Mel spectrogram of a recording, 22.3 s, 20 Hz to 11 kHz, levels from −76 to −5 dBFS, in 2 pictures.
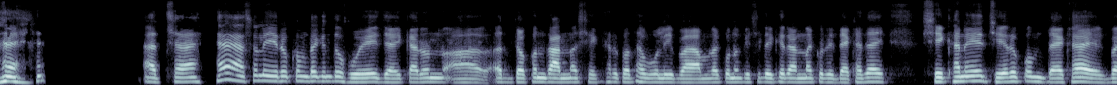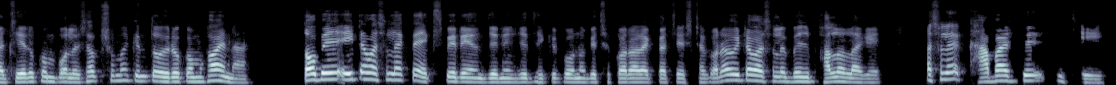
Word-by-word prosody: হ্যাঁ, 175 -1 +6 1.3
আচ্ছা। 160 +2 -2 0.4
হ্যাঁ, 235 +3 +3
আসলে 205 +3 -3
এরকমটা 185 0 0
কিন্তু 180 0 -1
হয়ে 155 +1 +4
যায়। 145 -1 +1
কারণ 155 +1 +1 0.2
আ - - -2 0.4
আ - - +1 0.2
যখন 155 +2 +1
রান্না 150 0 +3
শেখার 155 +2 -7
কথা 150 +2 -1
বলি 150 0 0
বা 140 - +2
আমরা 145 +1 -2
কোন 155 0 0
কিছু 150 +1 -6
দেখে 155 +1 +1
রান্না 150 0 +1
করে 150 -1 -1
দেখা 145 +2 -1
যায়, 165 0 +4 0.5
সেখানে 170 +3 +3 0.2
যেরকম 175 +2 +2 0.2
দেখায় 155 +2 +4 0.2
বা 150 - +4
যেরকম 165 +3 +1
বলে 160 -1 0
সবসময় 200 +3 -5
কিন্তু 185 0 -2
ঐরকম 170 0 +1
হয় 205 -1 +5
না। - - -5 0.7
তবে 230 +3 +7 0.2
এইটাও 255 +1 +3
আসলে 235 +1 -3
একটা 220 -1 -4
এক্সপেরিয়েন্স 165 -3 -1
যে 155 - +3
নিজে 150 0 -3
থেকে 145 +1 -7
কোন 150 -1 0
কিছু 150 0 -6
করার 150 0 +2
একটা 145 0 -3
চেষ্টা 150 0 -7
করাটাও 215 +1 +2
আসলে 180 -1 -4
বেশ 175 -1 +2
ভালো 155 +3 +1
লাগে। 140 -1 -3 0.5
আসলে 250 +4 -1 0.2
খাবার 170 +5 +2 0.2
যে 210 - +3 0.5
ঠিক। 135 -2 -7
165 Hz, 155 wpm, -22 LUFS, 150-185 Hz, 1.3 s, তবে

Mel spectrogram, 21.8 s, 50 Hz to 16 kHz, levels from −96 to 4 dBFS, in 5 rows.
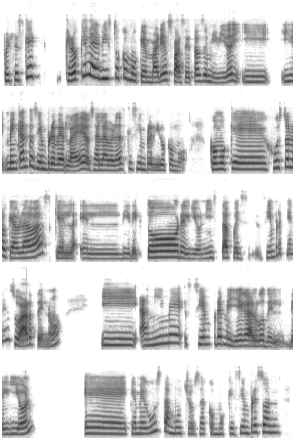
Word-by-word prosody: Pues 280 0 -3
es 310 0 -3
que 440 - +2 0.5
creo 305 +3 +5
que - - -1
la 420 - +7
he - - 0
visto 380 +2 +2
como 315 -9 0
que 240 - +3
en 220 -1 -5
varias 290 +8 +3
facetas 265 +5 +1
de 270 - +1
mi 220 -5 -5
vida 210 +7 0
y 235 -2 -6
y 260 +1 -5
me 280 - +4
encanta 335 +8 +4
siempre 270 -4 +3
verla, 210 0 +4
eh, - - +5
o - - -1
sea, 225 -1 0
la 225 -1 +3
verdad 215 +2 +1
es 250 - -11
que 275 - -11
siempre 250 -1 -3
digo 230 -1 -5
como 205 -5 -9 0.3
como 265 +1 +1
que 260 -1 +1
justo 325 +3 0
lo 325 -3 +2
que 235 - -1
hablabas, 245 - +2
que 115 - -4
el 115 0 -5
el 200 -1 -7
director, 260 - +4
el 210 -3 0
guionista, 215 +5 -3
pues, 225 +7 -10 0.2
siempre 245 +2 -7
tienen 420 +3 -9
su - - -2
arte, - - +4
¿no? - - -6 0.6
Y 270 -1 0
a 255 - +2
mí 300 +5 -3
me 360 -1 -2 0.2
siempre 305 +1 -2
me 270 -5 -4
llega 235 +2 +3
algo 235 +1 0
del 200 -2 -7
del 225 0 -4
guion, 240 +5 +2 0.8
eh, 245 -2 0
que 240 -1 -6
me 245 0 -3
gusta 355 +4 -3
mucho, 255 -2 -8
o - - -12
sea, 235 +1 -10
como 230 +1 -10
que 240 -1 -11
siempre 275 +4 -5
son 295 -2 -3
255 Hz, 200 wpm, -23 LUFS, 230-290 Hz, 0.8 s, la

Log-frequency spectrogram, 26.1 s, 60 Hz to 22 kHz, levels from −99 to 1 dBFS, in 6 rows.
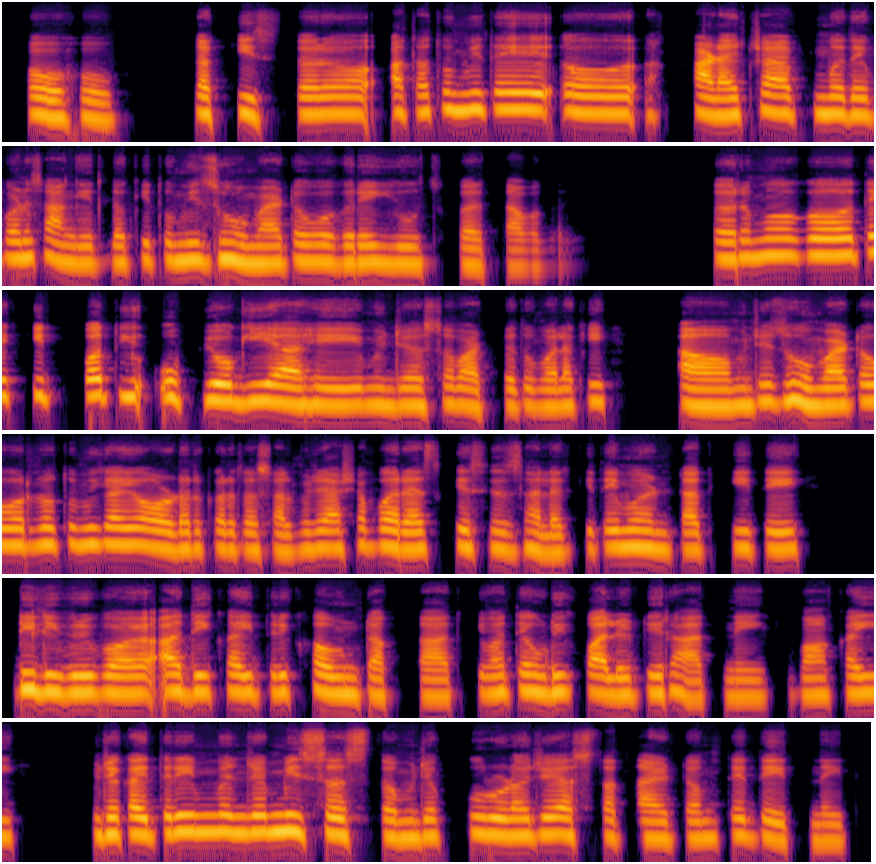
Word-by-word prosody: हो, 190 -3 +4
हो. 165 -3 -2 0.4
नक्कीच. 205 -2 -1
तर 200 0 +1
अ, 205 0 +1
आता 215 0 -1
तुम्ही 245 -1 +2
ते 245 - +3 0.2
अ, 230 -1 -2 0.6
खाण्याच्या 195 +1 +4
ॲपमध्ये 205 -1 0
पण 200 0 +1
सांगितलं 165 -4 -2
की 185 - -7
तुम्ही 185 0 0
Zomato 165 -2 +1
वगैरे 165 0 -1
युज 160 -1 -3
करता 145 -1 -5
वगैरे. 140 0 -15 0.7
तर 195 0 0
मग 225 0 0
अ, 225 0 +5
ते 255 - +1
कितपत 255 +1 0
य 250 - +2 0.2
उपयोगी 210 -1 +2
आहे 180 -1 +2
म्हणजे 180 0 -2
असं 180 +1 -2
वाटतं 170 -1 -2
तुम्हाला? 170 0 -2
की 205 - -4 0.4
अ, - - +6 0.2
म्हणजे 175 +4 -1
Zomato 180 -2 +3
वरनं 210 +1 +1
तुम्ही 215 -1 -2
काही 215 -1 +2
ऑर्डर 180 -1 +1
करत 175 -1 -3
असाल, 165 -1 -4
म्हणजे 175 +3 -4
अशा 185 +3 -2
बऱ्याच 180 -2 +2
केसेस 185 -3 -4
झाल्यात 155 -4 -2
की 185 - -9
ते 195 - +1
म्हणतात 175 -2 0 0.2
की 190 - -2
ते 180 0 0 0.5
डिलिवरी 185 -3 +4
बॉय 175 -1 +4
आधी 185 -1 +3
काहीतरी 185 -1 -1
खाऊन 175 -3 +3
टाकतात 160 -1 -3
किंवा 180 0 -1
तेवढी 185 -2 +1
क्वालिटी 180 -2 +1
राहत 175 -6 -1
नाही 155 0 -6
किंवा 165 +1 -5
काही, 180 0 -1 0.4
म्हणजे 195 +1 +3
काहीतरी 205 +2 +4
म्हणजे 215 -1 +3
मिस 220 -1 +3
असतं 195 -2 +1
म्हणजे 175 +1 -1 0.2
पूर्ण 195 -2 +2
जे 200 +1 +2
असतात 190 -1 -1
ना - - 0
आयटम, 170 +1 -3
ते 190 - 0
देत 175 -3 -2
नाहीत. 150 -1 -7
185 Hz, 180 wpm, -22 LUFS, 170-205 Hz, 0.7 s, अ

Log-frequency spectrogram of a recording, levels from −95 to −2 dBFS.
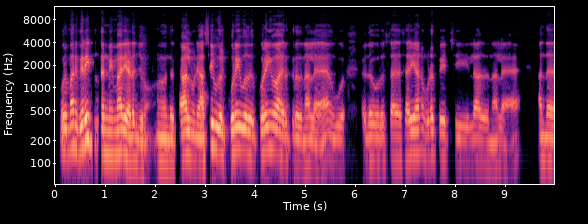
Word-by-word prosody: ஒரு 145 - +5
மாதிரி 165 0 +3
விறைப்பு 190 +1 +7
தன்மைமாரி 135 +1 +3
அடஞ்சிரும். 105 -4 -3
அ - - -6 0.2
இந்த 105 0 -2
கால்னுடைய 125 -3 +3
அசைவுகள் 145 +5 +2
குறைவது 145 -2 +4 0.2
குறைவா 150 +1 +3
இருக்கிறதுனால, 105 -3 -4 0.5
உ - - -8 0.5
அது 115 +1 -5
ஒரு 110 0 -7
ச - - -16 0.3
சரியான 135 +3 +1
உடற்பயிற்சி 125 -3 -5 0.2
இல்லாததனால 100 -2 -7 0.8
அந்த 115 0 -5
125 Hz, 120 wpm, -23 LUFS, 110-145 Hz, 0.8 s, விறைப்பு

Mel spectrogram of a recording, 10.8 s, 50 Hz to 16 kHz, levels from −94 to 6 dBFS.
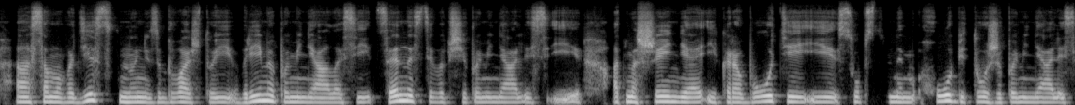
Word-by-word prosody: а, 170 -1 +2
с 160 - -2
самого 165 -3 +1
детства. 210 +4 -1
Но 160 0 +3
не 160 -2 +2
забывай, 155 +1 -2
что 155 +1 -9
и 155 -1 0
время 190 +8 +4
поменялось, 155 -2 -1
и 160 0 -2
ценности 190 +3 +2
вообще 155 -1 -5
поменялись, 160 -1 -3
и 85 +2 -4 0.3
отношение 170 0 +2
и 155 - -3
к 155 - -16
работе, 170 +5 +1
и 170 -1 +1
собственным 165 0 -2
хобби 190 -2 +2
тоже 160 -2 -2
поменялись. 155 0 -1
160 Hz, 140 wpm, -21 LUFS, 155-170 Hz, 0.3 s, время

